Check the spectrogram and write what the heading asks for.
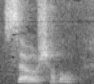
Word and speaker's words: sociable: Otro sería sociable, sociable es una persona sociable, que le gusta estar con otra gente, habla con todo el mundo, sociable. Aquí también cuidadito con la pronunciación. La primera sílaba es no es o, no es una o, es so, sociable, sociable, sociable, sociable.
